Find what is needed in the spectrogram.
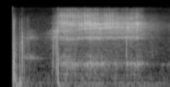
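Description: A person making a snoring sound: one long noisy drawn breath of about a second, after a few sharp clicks of handling at the start.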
